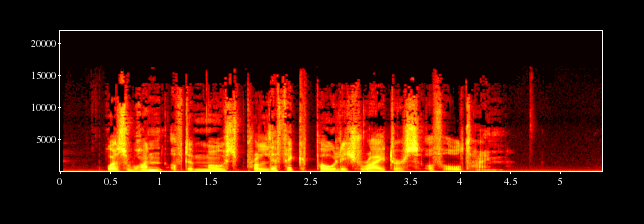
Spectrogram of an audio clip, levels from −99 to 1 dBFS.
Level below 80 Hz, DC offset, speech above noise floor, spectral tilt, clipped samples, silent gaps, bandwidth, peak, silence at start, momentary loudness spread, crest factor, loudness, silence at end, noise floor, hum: -58 dBFS; under 0.1%; 35 dB; -2.5 dB/octave; under 0.1%; none; 16.5 kHz; -2 dBFS; 0.45 s; 11 LU; 22 dB; -21 LUFS; 1.05 s; -58 dBFS; 50 Hz at -50 dBFS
